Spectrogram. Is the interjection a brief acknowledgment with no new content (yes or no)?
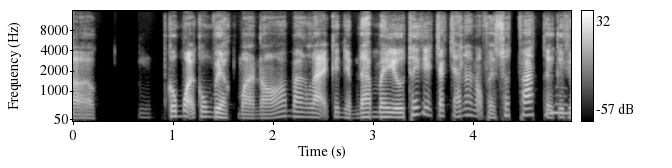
yes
